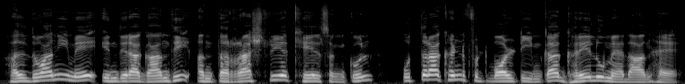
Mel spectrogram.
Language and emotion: Hindi, neutral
